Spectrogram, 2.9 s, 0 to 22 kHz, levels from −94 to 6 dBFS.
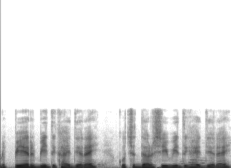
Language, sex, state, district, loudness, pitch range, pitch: Hindi, male, Arunachal Pradesh, Longding, -14 LUFS, 155-170 Hz, 165 Hz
